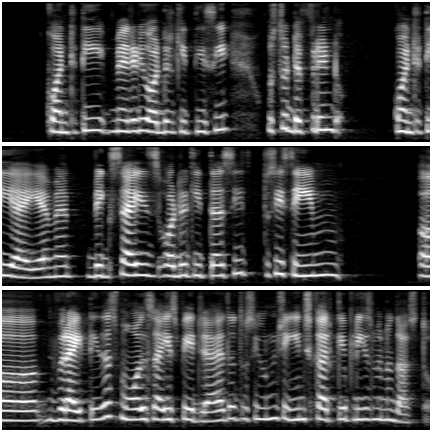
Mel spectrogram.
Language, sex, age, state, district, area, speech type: Punjabi, female, 18-30, Punjab, Fatehgarh Sahib, urban, spontaneous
